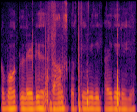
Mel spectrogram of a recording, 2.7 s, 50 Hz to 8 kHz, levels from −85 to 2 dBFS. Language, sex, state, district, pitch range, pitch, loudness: Hindi, male, Jharkhand, Deoghar, 110-115 Hz, 110 Hz, -23 LUFS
